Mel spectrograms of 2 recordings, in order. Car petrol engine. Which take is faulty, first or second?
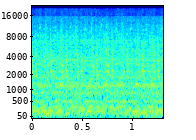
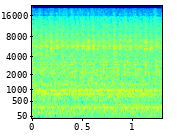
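first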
